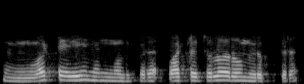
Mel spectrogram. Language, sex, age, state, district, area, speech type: Kannada, male, 18-30, Karnataka, Gadag, urban, conversation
